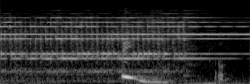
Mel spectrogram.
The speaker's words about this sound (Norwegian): der ringer Steffen Lund. Jeg får nesten ta telefonen.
